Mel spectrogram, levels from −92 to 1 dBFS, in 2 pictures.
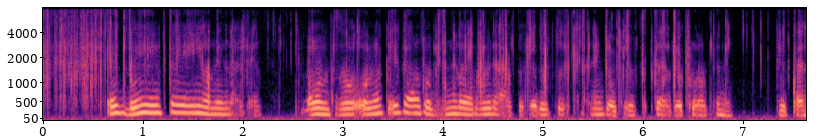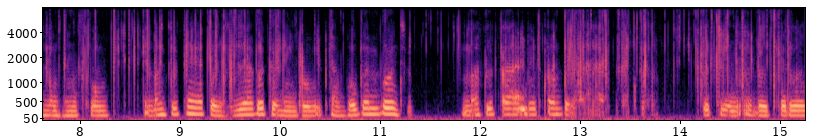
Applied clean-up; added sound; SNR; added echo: neural diffusion model UNIVERSE++.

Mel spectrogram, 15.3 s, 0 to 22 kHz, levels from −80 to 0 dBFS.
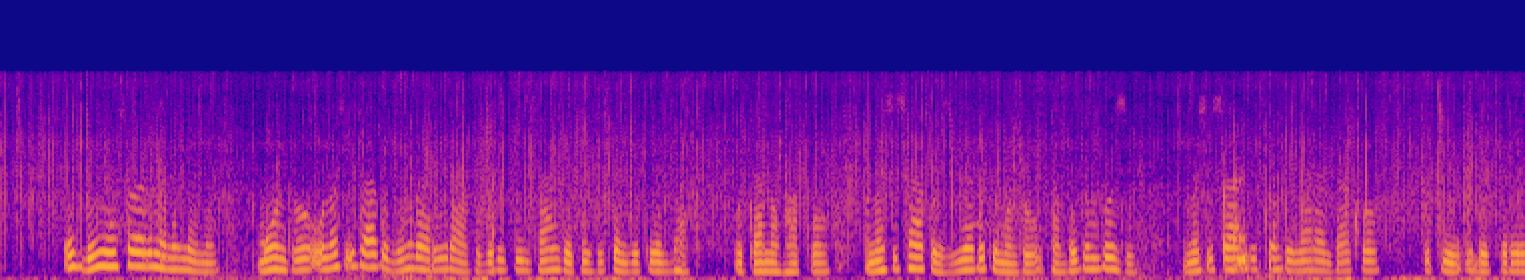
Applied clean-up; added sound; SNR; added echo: none; Rain; 13 dB; none.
